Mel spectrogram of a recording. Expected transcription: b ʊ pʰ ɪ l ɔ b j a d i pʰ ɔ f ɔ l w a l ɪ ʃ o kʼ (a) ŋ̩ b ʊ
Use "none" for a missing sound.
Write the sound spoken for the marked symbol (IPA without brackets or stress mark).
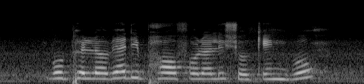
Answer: e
